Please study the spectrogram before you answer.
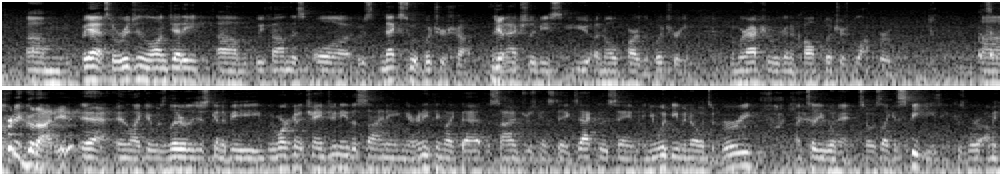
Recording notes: On Location at Bread & Brewery. In this episode, I went for a short trip up the M1 to Bread & Brewery in Morisset.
